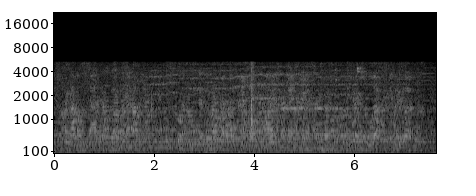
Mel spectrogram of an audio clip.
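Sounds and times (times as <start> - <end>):
people in a restaurant: 0.0 - 7.6.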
